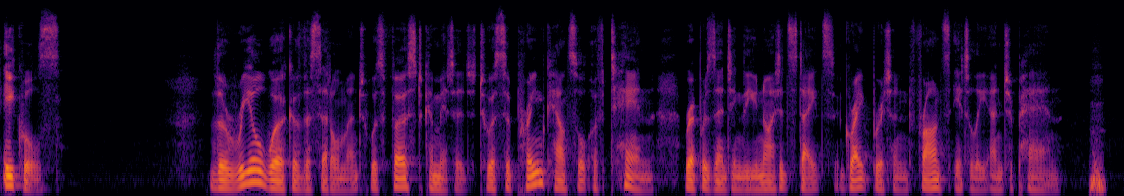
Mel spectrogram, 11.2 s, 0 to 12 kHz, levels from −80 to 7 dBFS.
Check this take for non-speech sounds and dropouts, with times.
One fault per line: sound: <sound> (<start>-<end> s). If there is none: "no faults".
sound: breath (10.9-11.1 s)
